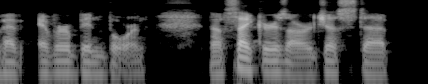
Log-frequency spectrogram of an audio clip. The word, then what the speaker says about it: psyker: is the immortal perpetual and psycher that's how you pronounce that p-s-y-k-e-r who serves as the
